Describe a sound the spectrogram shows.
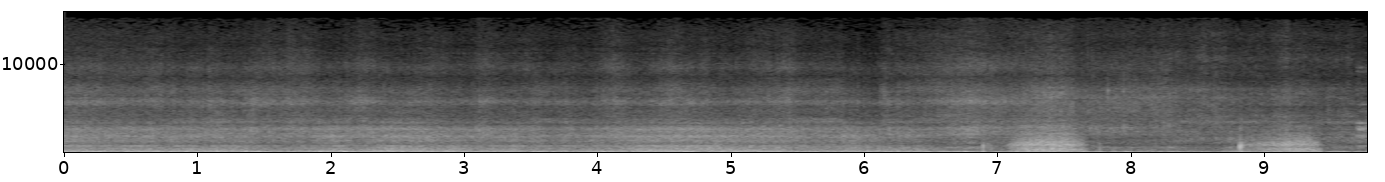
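Water rushes and splashes under a kiteboard skimming over a choppy sea.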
